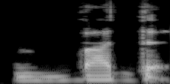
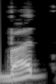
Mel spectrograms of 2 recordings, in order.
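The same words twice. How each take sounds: First: The final consonant ends with a small echo sound. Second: The final consonant is cut off without an echo. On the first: "Notice again the small uh kind of sound at the end" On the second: "from bud"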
